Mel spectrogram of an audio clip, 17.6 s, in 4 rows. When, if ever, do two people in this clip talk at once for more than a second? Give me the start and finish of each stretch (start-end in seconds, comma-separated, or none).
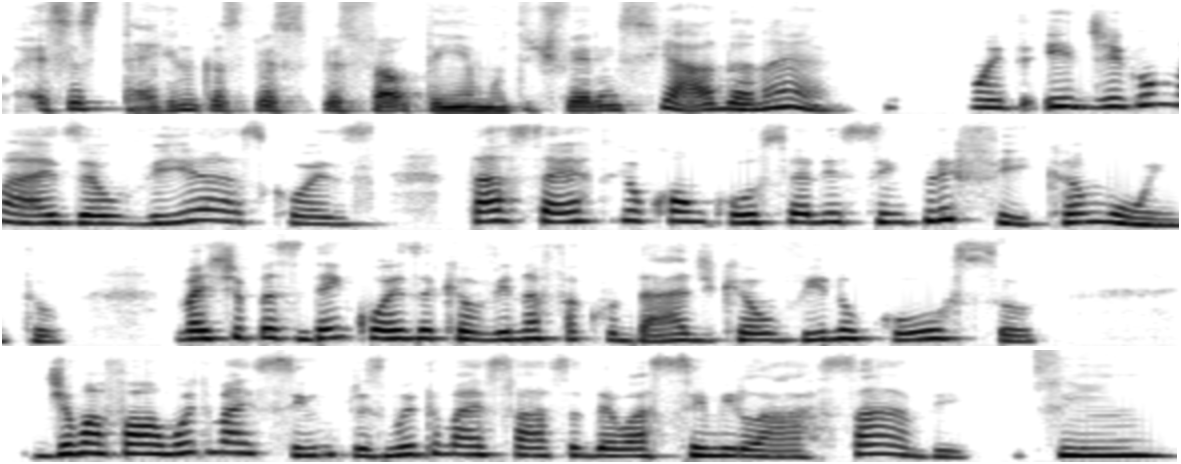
none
